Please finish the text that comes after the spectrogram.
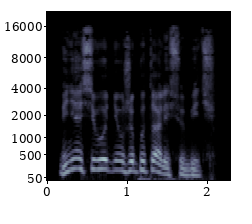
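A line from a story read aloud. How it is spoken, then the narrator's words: Casual offhand remark. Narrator (Russian): будничным тоном обронил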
